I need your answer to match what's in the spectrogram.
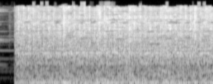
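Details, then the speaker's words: Car petrol engine idling after a fix for severe engine vibration: steady, even low hum, engine now runs very smoothly with no misses or knocks. "perfect the engine runs very smoothly"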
